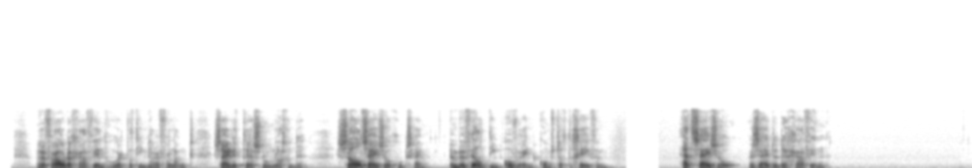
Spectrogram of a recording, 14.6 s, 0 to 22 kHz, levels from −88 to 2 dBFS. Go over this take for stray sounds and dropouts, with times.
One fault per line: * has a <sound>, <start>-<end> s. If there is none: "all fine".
all fine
